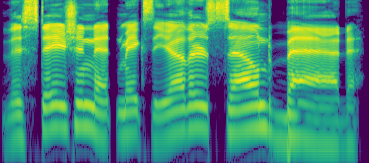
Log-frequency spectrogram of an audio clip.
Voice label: VOICE COMICAL; The Station That Makes The Others Sound Bad; Funny Sound; Radio Voice; Blastwave

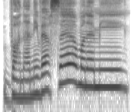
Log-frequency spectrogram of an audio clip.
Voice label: Bday Friend, female, French; Occasion, event; foreign; Holiday; Voice Box

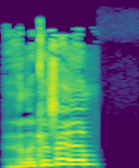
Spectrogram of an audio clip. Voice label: Cartoon Game Voice "Alakazam"

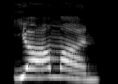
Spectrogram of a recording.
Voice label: Response, 1 boy, 10 yrs.; Ya Mon; Talking; Voice Box

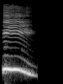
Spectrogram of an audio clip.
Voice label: Cartoon Game Voice "Eeee"

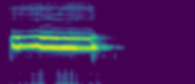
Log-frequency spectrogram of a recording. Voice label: Cartoon Game Voice Ooh oo

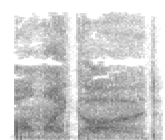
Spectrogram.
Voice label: Oh My God Whisper, Female; Whispering Sound Effects

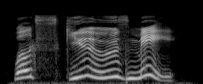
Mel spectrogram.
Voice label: Well Excuse Me, Attitude, 1 girl, 9 yrs; VoiceBox

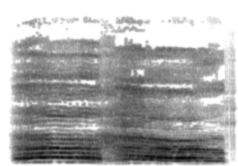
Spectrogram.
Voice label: Help Old Man, Male; Talking Sound Effects

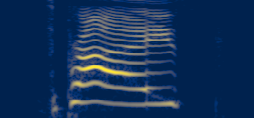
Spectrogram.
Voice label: Surprise, Occasions, 1 girl, 9 yrs.; Talking; VoiceBox

